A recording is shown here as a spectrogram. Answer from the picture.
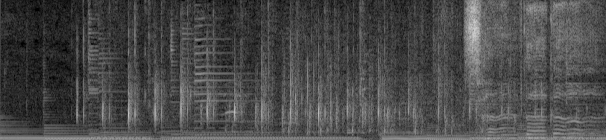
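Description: A recorded Korean pop ballad in an instrumental passage between sung lines: acoustic guitar plucked over held low chords, with a wavering melody line coming in about five seconds in.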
